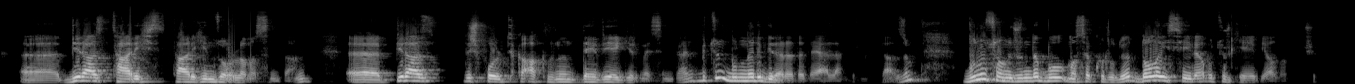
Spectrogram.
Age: 50-69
